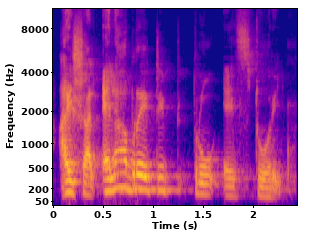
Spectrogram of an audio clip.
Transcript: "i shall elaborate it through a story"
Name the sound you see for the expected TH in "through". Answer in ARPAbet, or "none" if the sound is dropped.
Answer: T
